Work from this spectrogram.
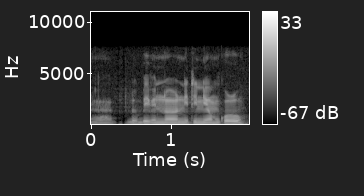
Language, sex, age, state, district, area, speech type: Assamese, male, 18-30, Assam, Dhemaji, rural, spontaneous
